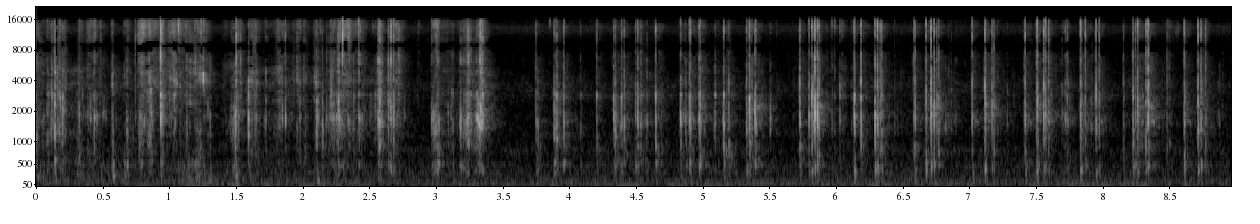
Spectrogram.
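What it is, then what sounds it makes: Painted wooden block tapped and scratched with nails. Long nails scratch and tap across the face and thick edges of a small pink painted wooden block box. The result is a quiet, steady stream of dry, rapid clicks and scratchy rustling, with brief bright ticks and no ring.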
